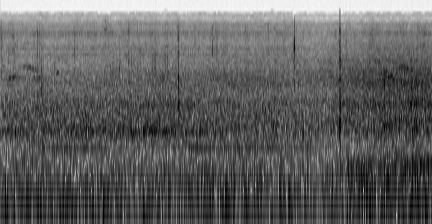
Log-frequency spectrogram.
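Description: Steady low outdoor rumble with wind on the microphone, a faint hum and a couple of light clicks.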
